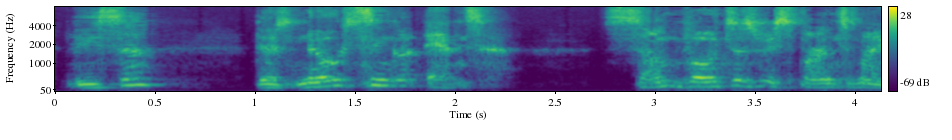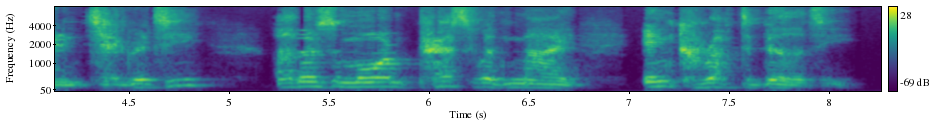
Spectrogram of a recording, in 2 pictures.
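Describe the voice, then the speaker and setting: A man's voice: a little high, animated, normal speed, a little mellow, breathy edge, low-quality recording. A man on a video call playing a scheming, pompous old tycoon in an amateur cartoon table read, with theatrical delivery. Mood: grandiose. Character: scheming old male tycoon running for governor.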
